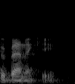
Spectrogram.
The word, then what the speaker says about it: Abenaki: Correctly pronounced words, the emphasis, if there's more than four syllables, falls on the third syllable from the end of the word. So that's just the intonational pattern of the language. And it's really clearly illustrated in Abenaki because there are four syllables.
